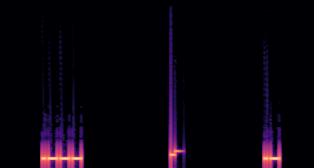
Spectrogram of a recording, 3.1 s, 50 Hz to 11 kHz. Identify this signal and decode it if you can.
Morse code, heard as a keyed tone, about 40 wpm, 700 Hz. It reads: J A
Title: Single Letters 40wpm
